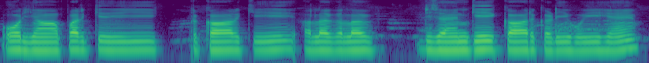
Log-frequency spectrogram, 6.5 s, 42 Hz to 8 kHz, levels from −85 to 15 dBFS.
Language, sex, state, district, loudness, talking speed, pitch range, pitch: Hindi, male, Uttar Pradesh, Shamli, -18 LUFS, 130 wpm, 125-130 Hz, 130 Hz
